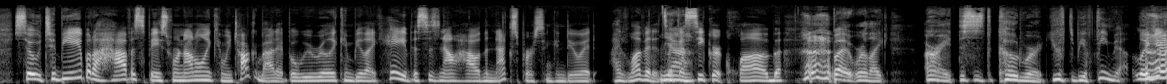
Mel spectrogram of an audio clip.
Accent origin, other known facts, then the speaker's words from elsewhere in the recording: United States; I'm American born and raised, and I love it, we've been here for six generations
